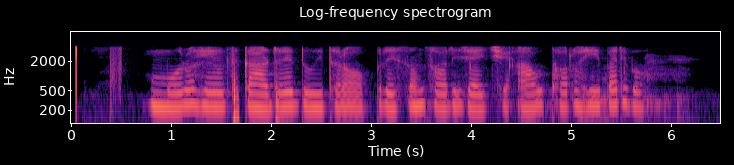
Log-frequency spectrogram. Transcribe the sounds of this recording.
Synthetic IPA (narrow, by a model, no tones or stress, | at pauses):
moɾɔɦelt̪ʰkaɾɖɾed̪ujd̪ʰʱɔɾɔːpɾesɔnsɔɾid͡ʒajt͡ʃʰiʔawt̪ʰɔɾɔɦejpaɾibɔ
